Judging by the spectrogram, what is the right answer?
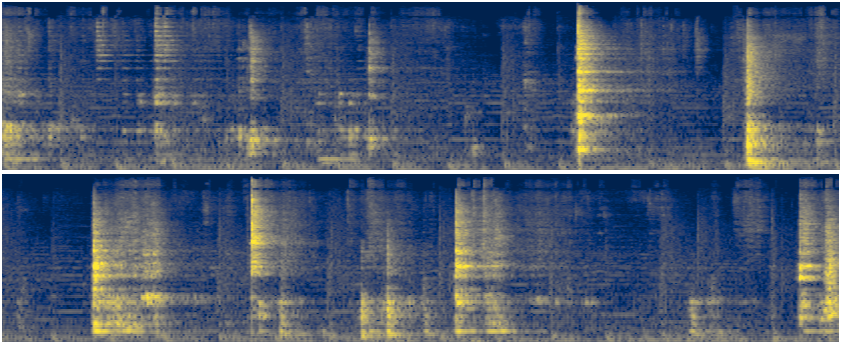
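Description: Chopped vegetables go into a warm pan for veggie tostadas, bringing a string of sharp clatters and clinks of food and utensil against metal, spaced irregularly over a soft low sizzle, close and fairly loud.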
